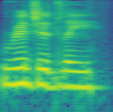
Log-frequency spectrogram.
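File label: "rigidly", British English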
